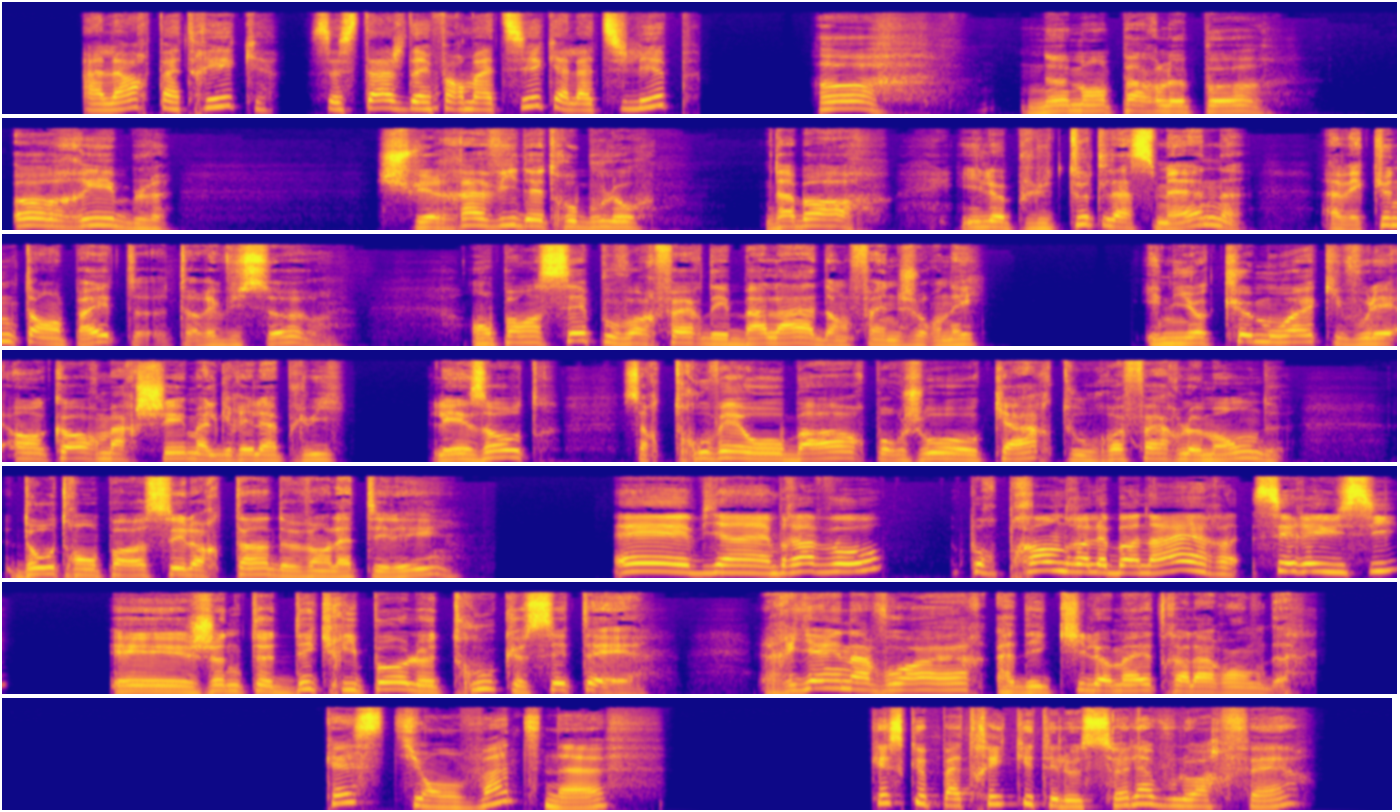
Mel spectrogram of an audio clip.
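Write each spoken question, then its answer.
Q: Qu'est-ce que Patrick était le seul à vouloir faire?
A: Marcher (se promener) malgré la pluie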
